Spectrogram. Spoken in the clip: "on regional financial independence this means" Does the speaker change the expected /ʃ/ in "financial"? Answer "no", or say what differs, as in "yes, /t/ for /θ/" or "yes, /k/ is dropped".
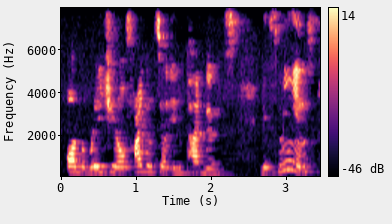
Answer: yes, /s/ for /ʃ/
